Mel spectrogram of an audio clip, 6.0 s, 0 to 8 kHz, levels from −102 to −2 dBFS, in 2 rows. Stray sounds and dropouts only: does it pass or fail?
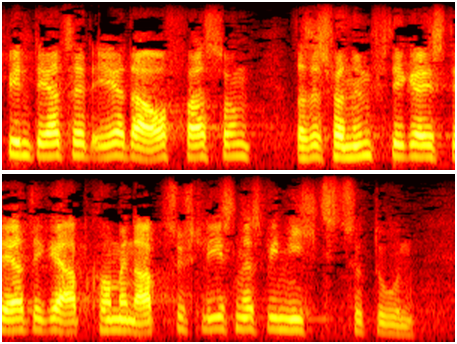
pass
